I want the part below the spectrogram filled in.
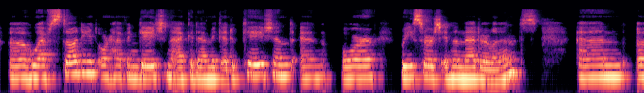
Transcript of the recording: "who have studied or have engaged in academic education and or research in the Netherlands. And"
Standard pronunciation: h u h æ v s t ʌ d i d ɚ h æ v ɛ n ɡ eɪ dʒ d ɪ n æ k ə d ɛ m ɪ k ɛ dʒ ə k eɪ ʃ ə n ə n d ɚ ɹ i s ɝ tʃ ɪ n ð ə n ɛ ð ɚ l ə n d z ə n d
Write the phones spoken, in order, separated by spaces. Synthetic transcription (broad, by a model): h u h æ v s t ʌ d i d ɚ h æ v ɛ n ɡ eɪ dʒ d ɪ n æ k ə d ɛ m ɪ k ɛ dʒ ə k eɪ ʃ ə n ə n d ɚ ɹ i s ɝ tʃ ɪ n ð ə n ɛ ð ɚ l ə n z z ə n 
